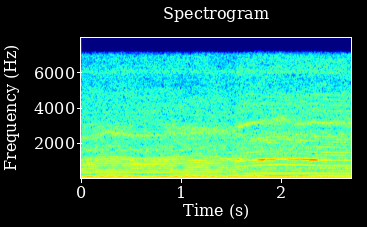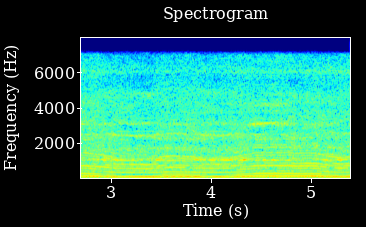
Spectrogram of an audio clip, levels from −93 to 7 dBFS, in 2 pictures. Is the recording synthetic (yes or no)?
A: yes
